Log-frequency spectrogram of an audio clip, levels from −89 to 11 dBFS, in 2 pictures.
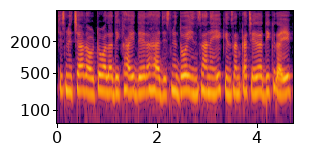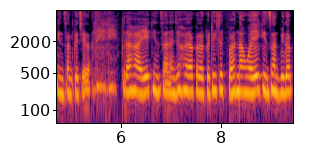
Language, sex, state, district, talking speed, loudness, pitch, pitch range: Hindi, female, Chhattisgarh, Raipur, 275 wpm, -12 LUFS, 225 Hz, 215-235 Hz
